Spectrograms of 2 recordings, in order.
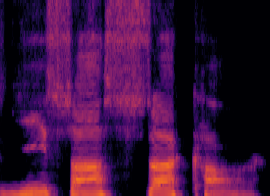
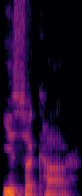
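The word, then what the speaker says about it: Issachar: is the r sound so this would be pronounced ye SAS yeas car you could even stretch that out a little more and say it's ye car so uh again it's an awkward to pronounce name and even though there are three s sounds indicated in the text I think most people pronounce it isachar so we'll just go with isachar it's easier to say than Isa sakar then Leah conceived again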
